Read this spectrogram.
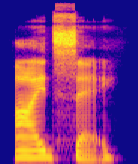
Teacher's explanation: how naturally the host connects I'd say into almost one syllable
